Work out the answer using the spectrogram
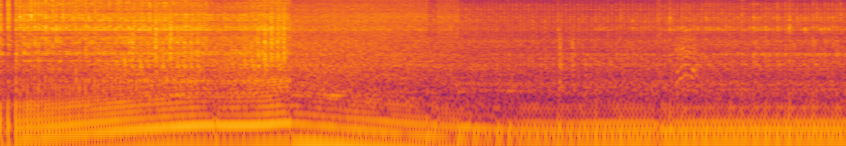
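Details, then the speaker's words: Massey Ferguson tractor after Zenith carburetor repair, rough idle after start-up: uneven tapping knock that comes and goes; owner suspects rod knock but is unsure because it is sometimes silent. "I don't know if you guys can hear that knocking or not but that's the most concerning thing currently is what the heck is that is that rod knock"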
